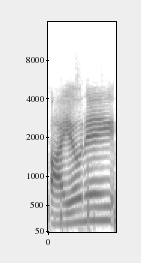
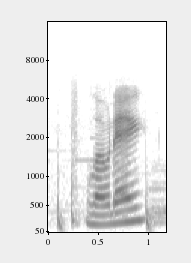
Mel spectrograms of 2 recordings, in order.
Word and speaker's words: Ione: Anyway, she said that she says it Ione, and I figure if that's your favorite villager, you probably know how to say her name. So that's what I went with.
